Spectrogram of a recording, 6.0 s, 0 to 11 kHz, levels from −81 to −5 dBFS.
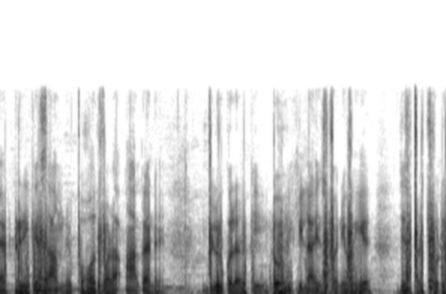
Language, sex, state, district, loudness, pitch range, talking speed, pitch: Hindi, male, Chandigarh, Chandigarh, -16 LUFS, 105-115 Hz, 190 wpm, 110 Hz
